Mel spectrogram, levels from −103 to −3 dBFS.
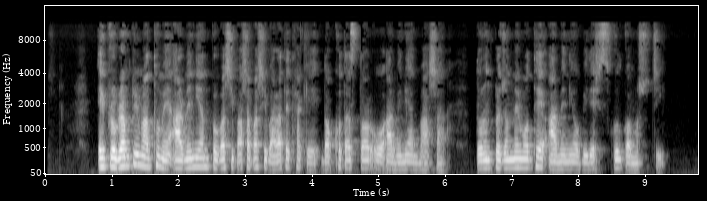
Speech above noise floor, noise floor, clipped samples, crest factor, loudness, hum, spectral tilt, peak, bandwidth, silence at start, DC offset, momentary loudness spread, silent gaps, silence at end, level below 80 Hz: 46 dB; -68 dBFS; under 0.1%; 22 dB; -23 LUFS; none; -7 dB/octave; -2 dBFS; 11.5 kHz; 0.8 s; under 0.1%; 14 LU; none; 0.55 s; -64 dBFS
